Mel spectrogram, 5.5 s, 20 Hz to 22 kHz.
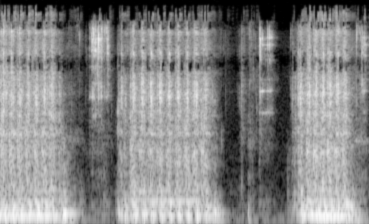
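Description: Sewing machine basting piping onto a bag exterior with a 1/8 inch stitch, running in close, rapid bursts broken by two short pauses and a brief clatter.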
